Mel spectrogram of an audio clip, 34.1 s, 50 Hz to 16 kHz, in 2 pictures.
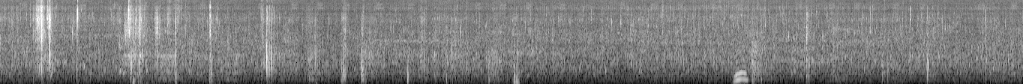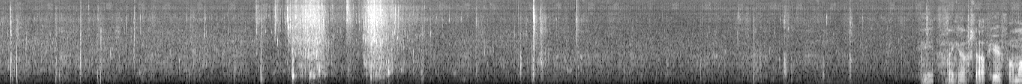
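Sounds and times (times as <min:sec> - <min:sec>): stream trickling over rock: 0:00.0 - 0:34.0
splashes in water: 0:00.6 - 0:01.4, 0:02.0 - 0:03.6, 0:21.3 - 0:24.2.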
